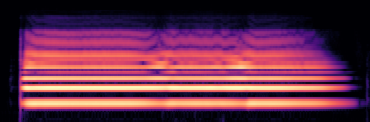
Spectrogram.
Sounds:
musical instrument, music, wind instrument

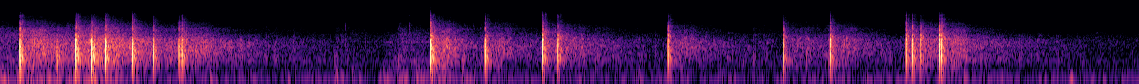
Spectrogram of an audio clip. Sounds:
fireworks, explosion

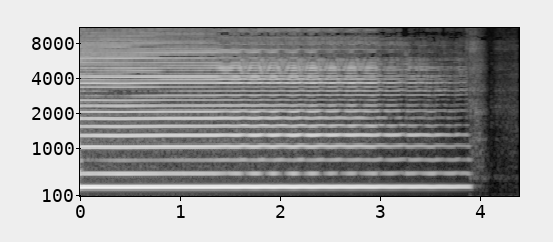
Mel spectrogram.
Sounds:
wind instrument, music, musical instrument

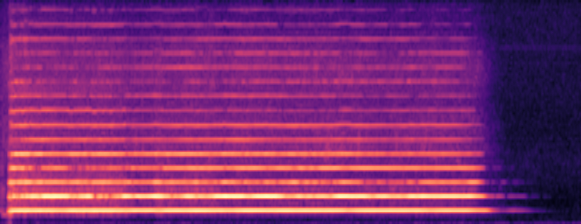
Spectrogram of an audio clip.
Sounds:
wind instrument, musical instrument, music

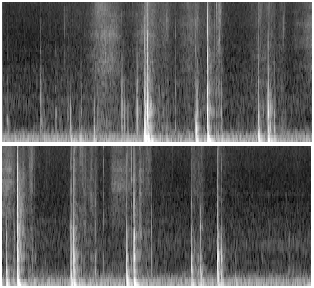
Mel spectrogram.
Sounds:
footsteps

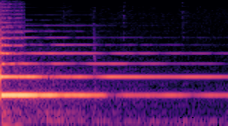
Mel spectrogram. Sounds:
piano, music, keyboard (musical), musical instrument

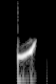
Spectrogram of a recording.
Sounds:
raindrop, water, liquid, drip, rain

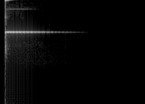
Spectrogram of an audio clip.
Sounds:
alarm, bicycle, bell, bicycle bell, vehicle

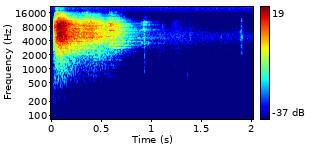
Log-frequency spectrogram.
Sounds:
shatter, glass

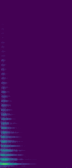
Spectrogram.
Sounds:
brass instrument, musical instrument, music

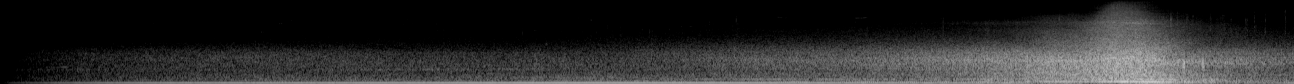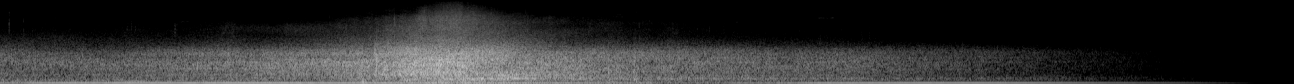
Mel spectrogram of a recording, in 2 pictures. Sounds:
car, car passing by, motor vehicle (road), vehicle

